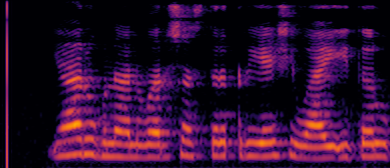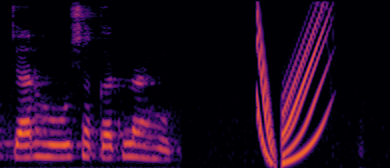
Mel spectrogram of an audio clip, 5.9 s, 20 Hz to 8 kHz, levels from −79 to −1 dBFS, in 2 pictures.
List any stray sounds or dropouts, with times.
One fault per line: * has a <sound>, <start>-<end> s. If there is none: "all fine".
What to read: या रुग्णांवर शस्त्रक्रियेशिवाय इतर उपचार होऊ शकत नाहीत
* has a chirp, 4.8-5.4 s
